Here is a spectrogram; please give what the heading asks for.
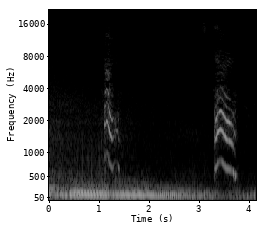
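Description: A cheetah gives two short, high, bird-like chirps over a low rumbling background.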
